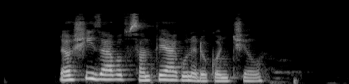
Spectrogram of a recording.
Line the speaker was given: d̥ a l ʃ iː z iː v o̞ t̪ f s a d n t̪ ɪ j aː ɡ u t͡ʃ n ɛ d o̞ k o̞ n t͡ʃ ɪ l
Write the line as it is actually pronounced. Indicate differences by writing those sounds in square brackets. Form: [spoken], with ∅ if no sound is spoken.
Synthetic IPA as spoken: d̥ a l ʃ iː z [aː] v o̞ t̪ f s a [∅] n t̪ ɪ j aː ɡ u [∅] n ɛ d o̞ k o̞ n t͡ʃ ɪ l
